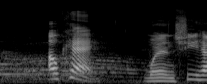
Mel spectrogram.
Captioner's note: audience moans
